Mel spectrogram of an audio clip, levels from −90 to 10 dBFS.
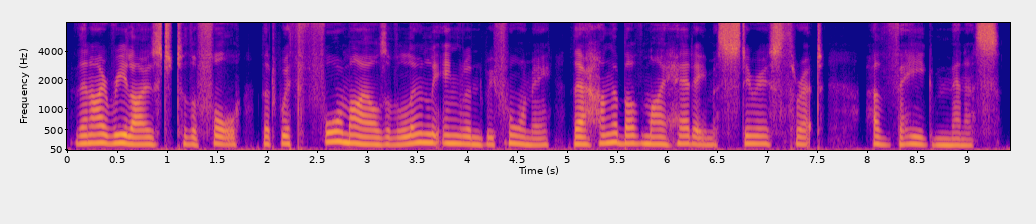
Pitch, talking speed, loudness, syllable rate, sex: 170 Hz, 160 wpm, -18 LUFS, 5.1 syllables/s, female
